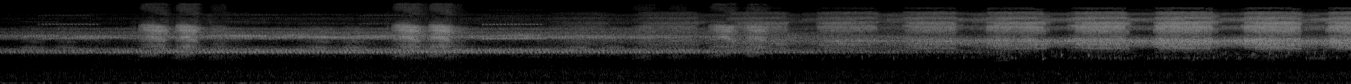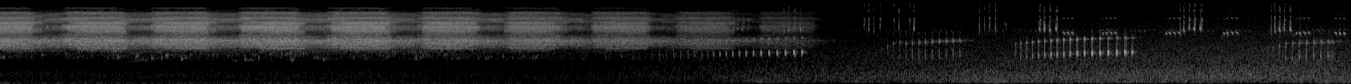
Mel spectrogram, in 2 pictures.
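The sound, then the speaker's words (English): A dense night chorus of frogs and insects, with steady shrill trilling and rapid pulsing calls layered together. Near the end the texture thins and shifts to sparser, chirping calls. “Frogs likely joined the chorus about 200 million years ago, a date inferred from the timing of the split between modern singing frogs and their silent relatives.”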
